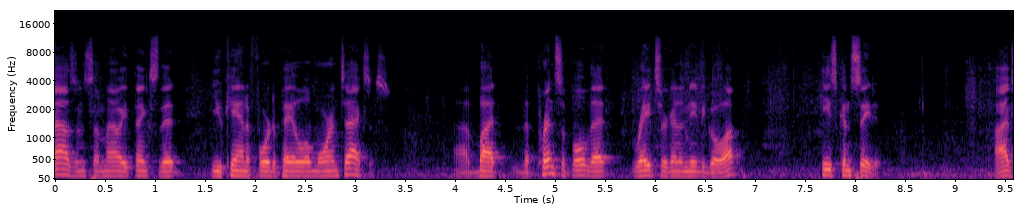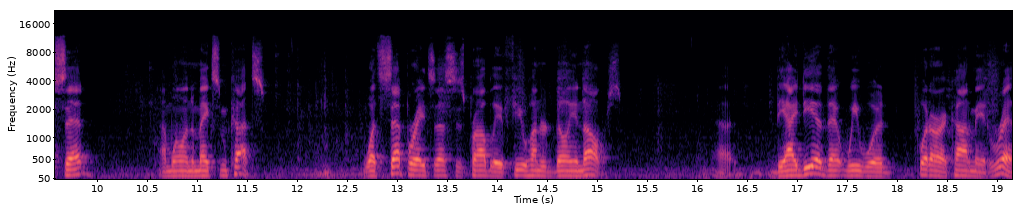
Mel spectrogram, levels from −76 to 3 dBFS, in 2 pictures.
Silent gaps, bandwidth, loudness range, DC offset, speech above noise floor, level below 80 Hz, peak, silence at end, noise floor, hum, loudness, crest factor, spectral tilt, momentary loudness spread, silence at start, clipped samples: none; 12.5 kHz; 3 LU; under 0.1%; 25 dB; -54 dBFS; -8 dBFS; 0 s; -50 dBFS; none; -26 LUFS; 20 dB; -5.5 dB/octave; 19 LU; 0 s; under 0.1%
